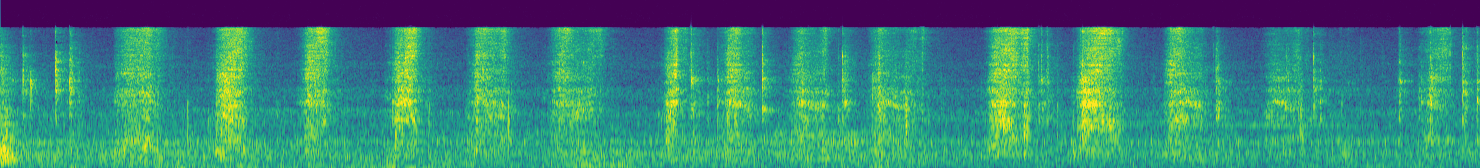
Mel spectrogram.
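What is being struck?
Starch-coated floral foam block.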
